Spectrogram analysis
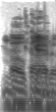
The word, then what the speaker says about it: Mercado: Mercado, right? Is that how you pronounce it? Yep. Mercado, okay. like the market.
